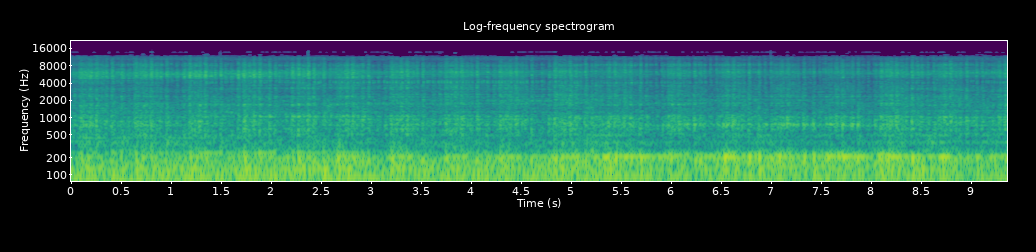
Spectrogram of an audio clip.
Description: Burnham Alpine boiler continuing problem with loud noises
